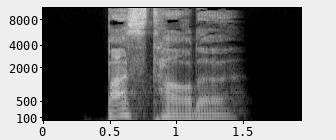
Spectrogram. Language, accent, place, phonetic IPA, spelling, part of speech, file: German, Germany, Berlin, [ˈbastaʁdə], Bastarde, noun, De-Bastarde.ogg
- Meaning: nominative/accusative/genitive plural of Bastard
